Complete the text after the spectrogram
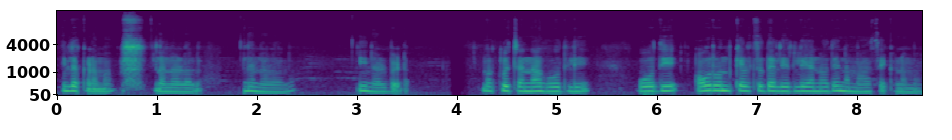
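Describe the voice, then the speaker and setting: A man playing a loving, soft-hearted village father in a family cartoon story, with affectionate, plain speech. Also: fairly high pitch, steady tone, brisk, no echo, dull audio, close to an everyday voice.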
